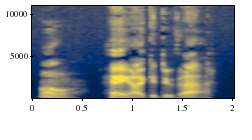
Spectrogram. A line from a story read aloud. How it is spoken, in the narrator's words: muttered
